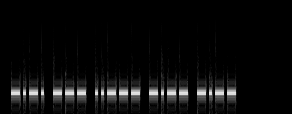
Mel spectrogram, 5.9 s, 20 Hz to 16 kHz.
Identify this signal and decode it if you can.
Morse code, heard as a keyed tone, about 20 wpm, 700 Hz. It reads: CO2YY
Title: DXCC-100 Call Signs - 5 Characters - Repeated 3x - 20wpm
